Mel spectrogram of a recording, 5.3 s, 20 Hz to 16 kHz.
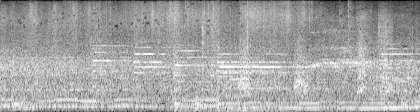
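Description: A horse in Red Dead Redemption 2 neighs and whinnies over steady clip-clopping hooves, loud and close, with layered tonal game sound running beneath it throughout.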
